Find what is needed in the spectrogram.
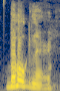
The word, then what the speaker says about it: Bogner: ja, ja, han heter inte Boschner heller som jag sa. Bogner.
